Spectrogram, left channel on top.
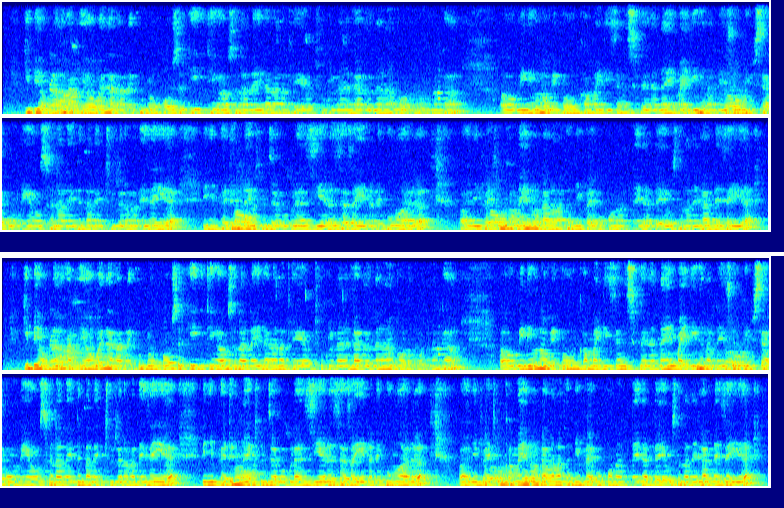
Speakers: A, on the right (about 75°); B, on the left (about 35°).
A: गिबियावनो
B: उम
A: हाथायाव बायना लानाय खुन्दुंखौ सोरखि थिङाव सोनानै दाङा नाथायाव थुग्रोननानै लागोन नो नांगौ नंगौनो
B: उम
A: नोंथां औ बेनि उनाव बेखौ ओंखाम बायदिजों लायनानै माइ बिदि होनानै
B: उम
A: सोरखि फिसा गंनायाव सोनानै दोननानै थुनानै लानाय जायो बिनिफ्राय दोंनै
B: औ
A: थुनजाबोब्ला जिया रोजा जायो होननानै बुङो आरो बिनिफ्राय
B: औ
A: थुनखांनायनि उनाव दाङानाथा निफ्राय बख'नाय दान्दायाव सोनानै लामनाय जायो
